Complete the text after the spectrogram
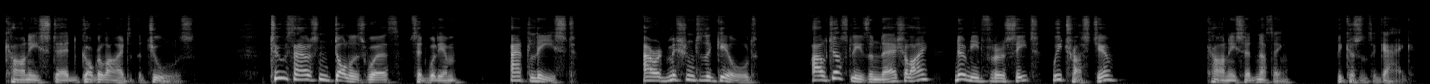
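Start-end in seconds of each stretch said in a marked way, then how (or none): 2.7-4.0 high, matter-of-fact character voice; brisk young negotiator. Acted. Voices William bargaining. 5.1-11.2 high, matter-of-fact character voice; brisk young negotiator. Acted. Voices William closing the deal.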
